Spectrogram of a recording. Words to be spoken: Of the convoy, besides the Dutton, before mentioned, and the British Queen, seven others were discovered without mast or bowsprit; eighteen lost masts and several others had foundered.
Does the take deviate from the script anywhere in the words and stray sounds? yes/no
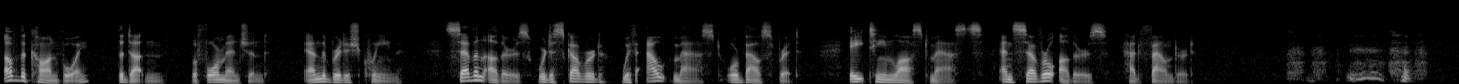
yes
